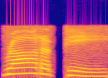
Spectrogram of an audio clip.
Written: Rhodope

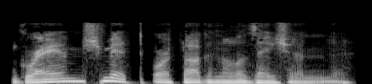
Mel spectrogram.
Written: Gram-Schmidt orthogonalization

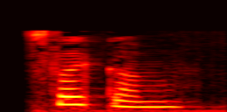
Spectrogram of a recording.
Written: slickum

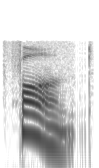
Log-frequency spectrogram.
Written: font

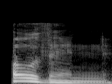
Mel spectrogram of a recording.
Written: othin

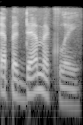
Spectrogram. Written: epidemically

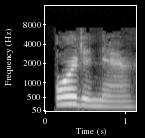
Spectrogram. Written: ordinaire

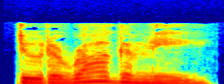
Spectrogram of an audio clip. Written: deuterogamy

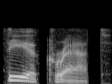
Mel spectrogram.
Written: theocrat

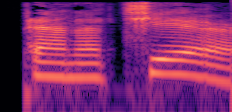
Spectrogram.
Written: panetiere

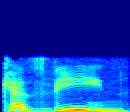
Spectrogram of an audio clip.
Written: Kazvin

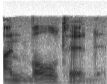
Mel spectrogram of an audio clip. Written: unbolted

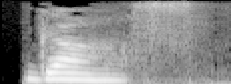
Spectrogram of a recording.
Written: gance

